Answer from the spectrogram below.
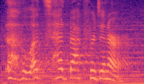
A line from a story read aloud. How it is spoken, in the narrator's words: I shouted back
